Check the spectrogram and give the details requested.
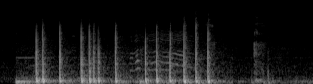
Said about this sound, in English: Now, despite the unhealthy air, a fireworks show went ahead as scheduled last night at San Francisco's Pier 39. It capped off an all-day celebration called Diwali, a traditional festival of lights popular in the Hindu culture.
